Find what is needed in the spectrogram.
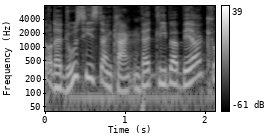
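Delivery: normal talking voice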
